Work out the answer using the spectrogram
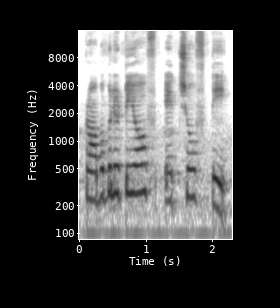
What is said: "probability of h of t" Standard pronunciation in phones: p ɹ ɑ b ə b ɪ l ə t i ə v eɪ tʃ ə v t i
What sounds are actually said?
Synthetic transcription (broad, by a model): p ɹ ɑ b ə b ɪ l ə t i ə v eɪ tʃ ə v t i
